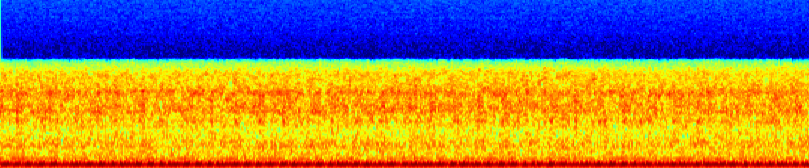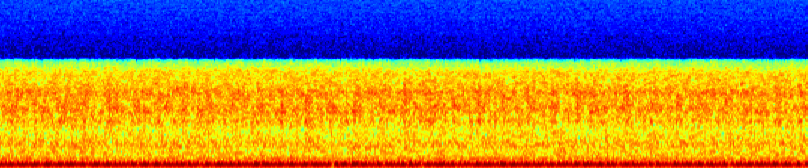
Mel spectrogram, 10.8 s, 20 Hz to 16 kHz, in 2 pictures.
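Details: 1999 Jeep Cherokee Sport 4.0L I6 idling: deep rumble pulsing unevenly about three lumps a second; rough idle.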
